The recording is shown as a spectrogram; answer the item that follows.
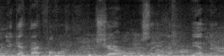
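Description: Loud background noise surrounds a man as he talks. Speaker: runner. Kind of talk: interview answer. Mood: reflective, warm. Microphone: handheld.

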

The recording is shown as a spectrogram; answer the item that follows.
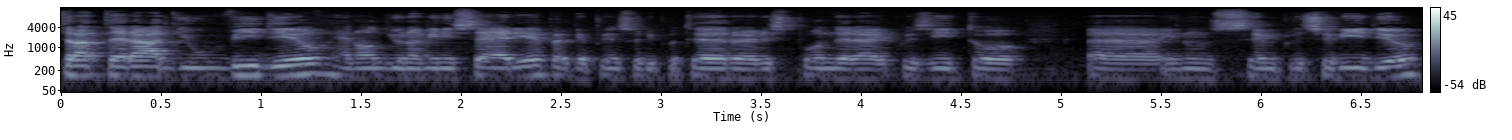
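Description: The speaker is a man talking at a moderate pace. His intonation stays fairly even. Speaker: bodybuilding vlogger. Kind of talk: casual vlog chat. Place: home room. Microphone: webcam.

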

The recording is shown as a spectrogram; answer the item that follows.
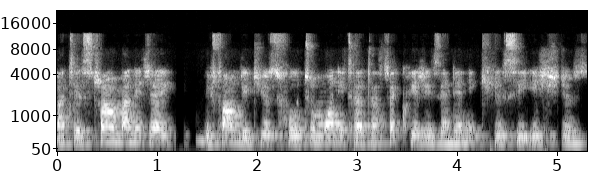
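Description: A woman with a very deep, low pitch and vocal fry speaks at a moderate pace in a flat monotone. The background is quiet, though room echo is audible. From Zimbabwe. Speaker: clinical trial manager and nurse. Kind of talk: webinar presentation. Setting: online webinar. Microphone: webcam.

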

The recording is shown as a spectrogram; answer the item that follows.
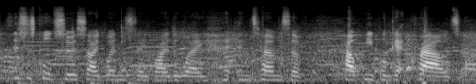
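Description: Loud music plays behind a woman talking at a fairly quick pace. The sound is dry, with no echo. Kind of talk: casual vlog chat. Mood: upbeat and grateful. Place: street. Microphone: phone near.

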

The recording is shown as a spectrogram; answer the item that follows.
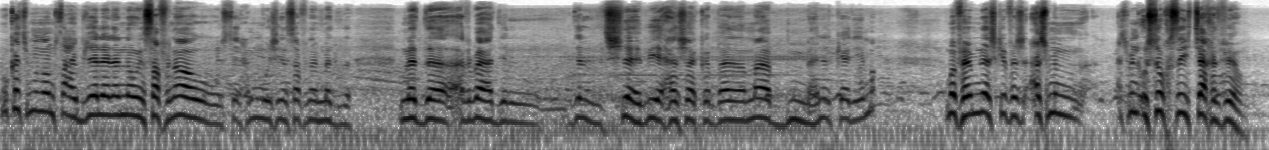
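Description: This man's voice sits high in pitch, with ordinary pitch variation, a dry sound with no echo and light background noise. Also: moderate pace. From Morocco. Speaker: protester, emigrant property buyer. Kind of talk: street interview testimony. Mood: aggrieved, demanding justice. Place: street. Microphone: handheld.

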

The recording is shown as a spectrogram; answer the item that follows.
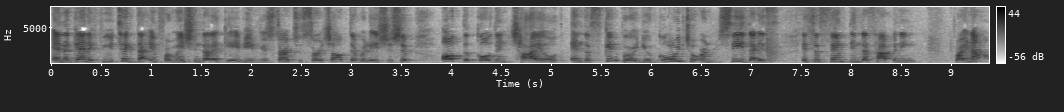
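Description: Over light background noise, a woman with an American accent speaks at a very fast pace in a high voice with ordinary pitch variation. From New York City, the Bronx. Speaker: activist, former school paraprofessional. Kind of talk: speech to audience. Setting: stage with live audience. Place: meeting room. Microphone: camera far.

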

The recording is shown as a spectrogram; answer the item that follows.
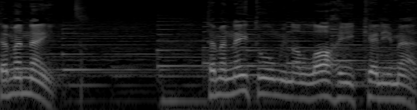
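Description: A man speaking at a very slow pace with ordinary pitch variation, music in the background. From Tunisia. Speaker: TV presenter; poet. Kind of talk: poetry reading.

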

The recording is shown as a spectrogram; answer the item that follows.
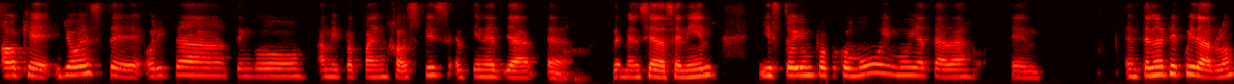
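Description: A woman at medium pitch with ordinary pitch variation, speaking at a very slow pace against a quiet background. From Monterrey, Mexico; Mexico. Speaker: caller. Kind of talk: casual chat. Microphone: video call.

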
